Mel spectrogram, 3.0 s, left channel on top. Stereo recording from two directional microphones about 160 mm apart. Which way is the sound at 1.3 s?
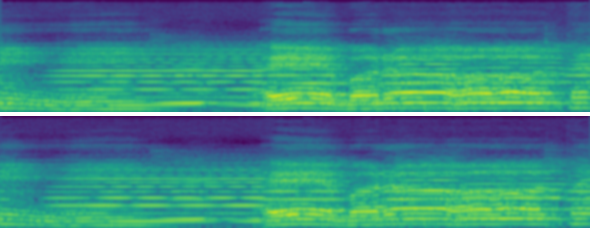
20° left (ahead or behind).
